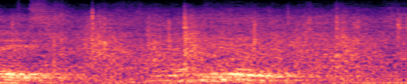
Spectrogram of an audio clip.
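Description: Faint voices, with a brief pitched vocal sound a little past a second in.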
